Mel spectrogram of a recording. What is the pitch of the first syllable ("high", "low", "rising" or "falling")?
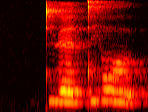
falling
